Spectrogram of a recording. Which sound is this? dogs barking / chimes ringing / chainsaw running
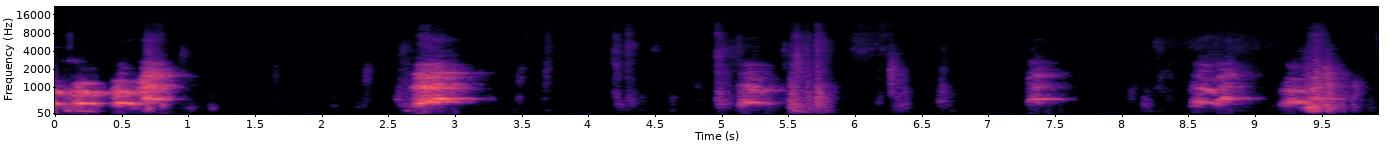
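dogs barking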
